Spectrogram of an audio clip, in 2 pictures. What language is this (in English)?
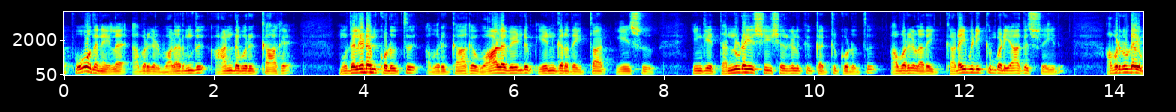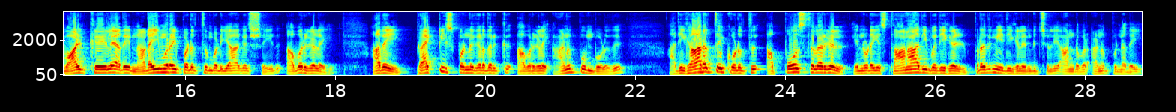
Tamil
